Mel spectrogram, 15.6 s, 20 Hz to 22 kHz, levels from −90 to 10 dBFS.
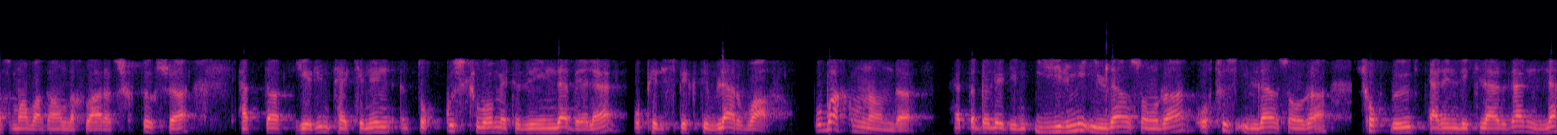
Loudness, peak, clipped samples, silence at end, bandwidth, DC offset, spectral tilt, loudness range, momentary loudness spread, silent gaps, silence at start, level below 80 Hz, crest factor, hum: -28 LUFS; -12 dBFS; under 0.1%; 0 s; 4 kHz; under 0.1%; -4 dB/octave; 2 LU; 7 LU; none; 0 s; -80 dBFS; 16 dB; none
